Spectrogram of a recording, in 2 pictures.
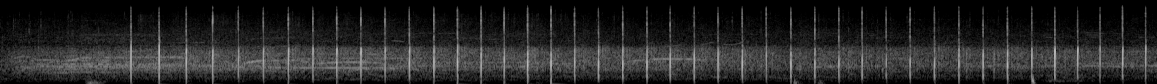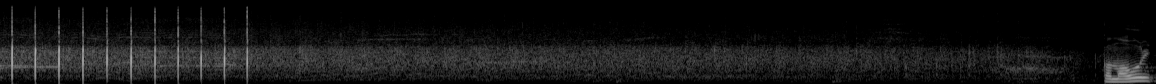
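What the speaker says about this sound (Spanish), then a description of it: "Un aplauso para que nos duelan las manos." Audience applause at a university industrial engineering graduation ceremony, with sharp rhythmic clapping in unison for about fourteen seconds over a bed of general applause. The applause then fades to scattered clapping and crowd noise, and a voice comes in at the very end.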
